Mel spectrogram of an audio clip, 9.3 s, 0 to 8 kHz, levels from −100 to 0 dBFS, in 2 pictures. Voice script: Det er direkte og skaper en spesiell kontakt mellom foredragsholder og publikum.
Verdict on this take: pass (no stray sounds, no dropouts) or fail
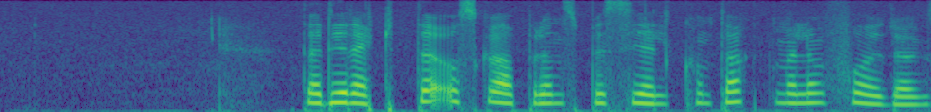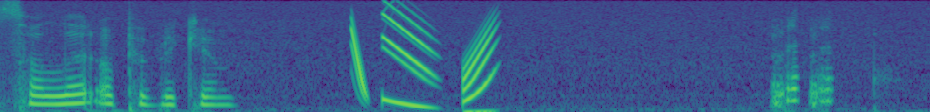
fail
